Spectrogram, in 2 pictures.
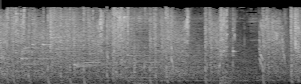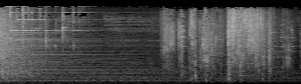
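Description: A volley of gunfire: many rapid, overlapping shots form a loud, dense burst for several seconds and then fade away. A few scattered shots ring out near the end.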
